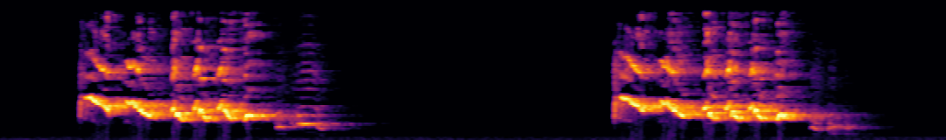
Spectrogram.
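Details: In the wild near Kediri, Java, a Javan bush lark sings vigorously: two matching phrases of fast, high, buzzy twitters, each about a second and a half, ending on lower notes, separated by a brief silence.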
